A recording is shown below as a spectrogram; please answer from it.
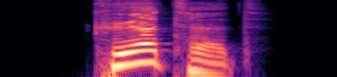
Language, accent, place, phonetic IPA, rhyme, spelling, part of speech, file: German, Germany, Berlin, [ˈkøːɐ̯tət], -øːɐ̯tət, körtet, verb, De-körtet.ogg
- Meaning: inflection of kören: 1. second-person plural preterite 2. second-person plural subjunctive II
